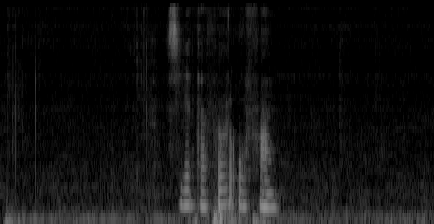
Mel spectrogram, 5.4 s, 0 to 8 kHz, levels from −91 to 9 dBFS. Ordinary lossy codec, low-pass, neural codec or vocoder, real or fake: none; 7.2 kHz; codec, 44.1 kHz, 2.6 kbps, SNAC; fake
